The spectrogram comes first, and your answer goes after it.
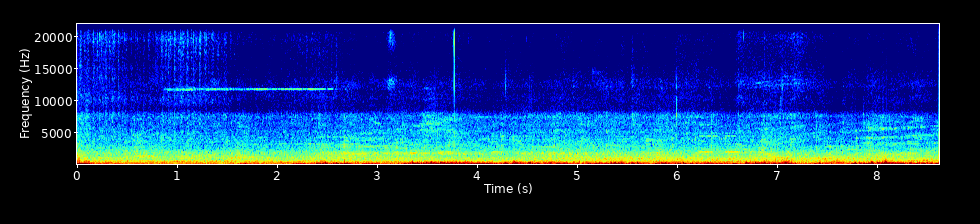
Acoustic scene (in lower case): street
